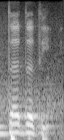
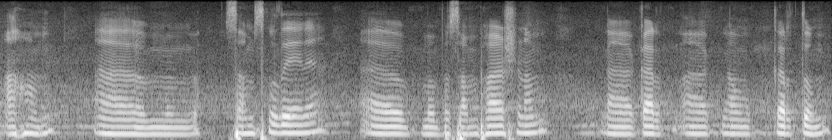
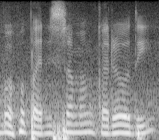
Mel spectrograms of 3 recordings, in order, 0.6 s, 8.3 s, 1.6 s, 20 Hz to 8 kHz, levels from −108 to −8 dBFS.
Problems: none marked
